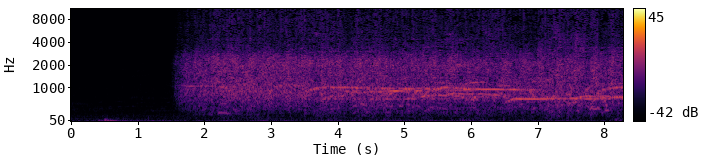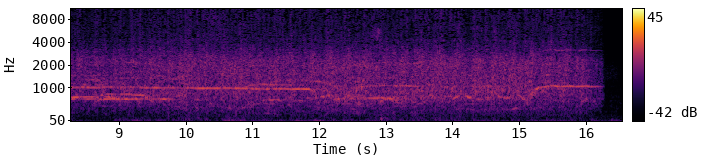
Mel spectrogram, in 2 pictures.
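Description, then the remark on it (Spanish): Studio audience applause from a TV quiz show promo, heard over a shot of a contestant with the rosco almost complete. It starts abruptly after a short quiet moment and keeps up at a steady, dense, loud level for about fifteen seconds before cutting off sharply. “15 segundos de aplausos que correspondían a un plano de Pablo con el rosco casi completo y él emocionándose.”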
